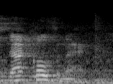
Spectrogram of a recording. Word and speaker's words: diclofenac: Only took me about 4 fucking years to figure out how to pronounce it. I'm like, what's that? That's something? Clavicle? What is that? So it's diclofenac.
